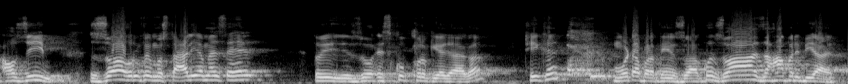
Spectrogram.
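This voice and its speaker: Man, high voice, tinged teacher, long reverb on the recording. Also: darkish tone. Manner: patient, asks questions and answers them himself. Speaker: Quran reading teacher. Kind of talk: recitation lesson.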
